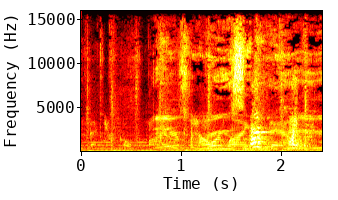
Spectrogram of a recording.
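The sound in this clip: A dog barks at a sleeping crew, letting out several quick yips and barks with a whimpering edge, mid-pitched and fairly loud, over steady background music.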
